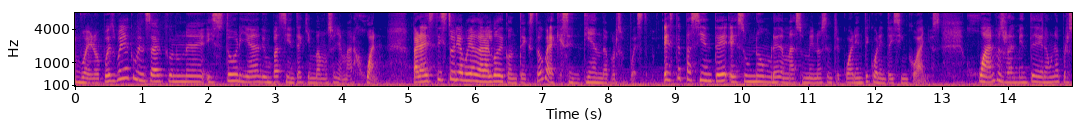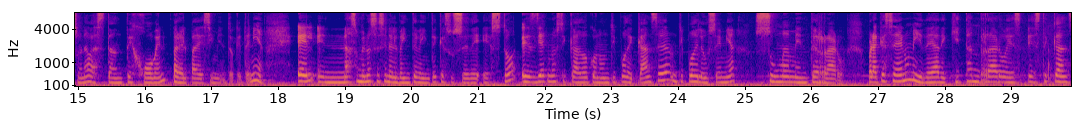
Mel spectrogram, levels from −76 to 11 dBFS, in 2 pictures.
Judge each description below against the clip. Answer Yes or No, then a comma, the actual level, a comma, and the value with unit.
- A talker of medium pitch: No, high, 200 Hz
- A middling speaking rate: No, fast, 195 wpm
